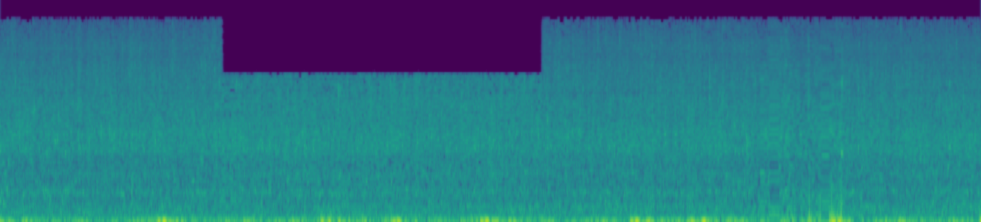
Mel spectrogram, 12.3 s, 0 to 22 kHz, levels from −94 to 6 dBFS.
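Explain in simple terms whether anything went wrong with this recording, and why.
Two things went wrong. From 2.78 to 6.78 s the connection slowed and the adaptive stream switched to a lower-bitrate version. The sound suddenly gets rougher from added coding artefacts, but without any gap.

From 9.49 to 10.53 s there is robotic sound from repeated short buffers. The player likely ran short of fresh audio and kept replaying roughly 10 ms snippets, covering about half the time. This puts a steady, metallic 94 Hz buzz over the sound.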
